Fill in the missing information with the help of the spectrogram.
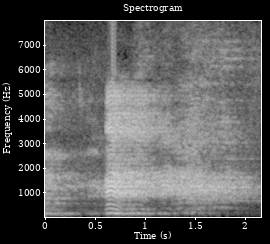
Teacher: A itu adanya aksal halqi di paling atas tenggorokan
